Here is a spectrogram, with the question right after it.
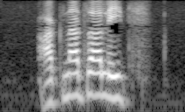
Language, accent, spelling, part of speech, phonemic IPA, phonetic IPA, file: Armenian, Eastern Armenian, ակնածալից, adjective, /ɑknɑt͡sɑˈlit͡sʰ/, [ɑknɑt͡sɑlít͡sʰ], Hy-ակնածալից.ogg
- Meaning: alternative form of ակնածալի (aknacali)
